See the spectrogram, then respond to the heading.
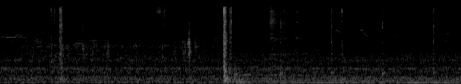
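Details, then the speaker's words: Nissan Sentra B14 after replacing fuel pump motor and fuel filter; click at key-on then faint steady low hum as the pump primes, clearly audible; engine then started with no leaks. "Okey. Bunyi pam tu ketara dengar."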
